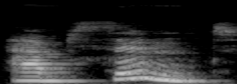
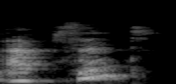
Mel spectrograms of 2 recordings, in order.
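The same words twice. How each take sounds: First: Absent with the stress on SENT, drawn out; ab-SENT, as a verb; second-syllable stress. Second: Absent with the stress on AB; AB-sent, second syllable light; first-syllable stress. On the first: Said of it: "the stress is on the second syllable". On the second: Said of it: "the stress is on the first syllable". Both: Shown as a demonstration.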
